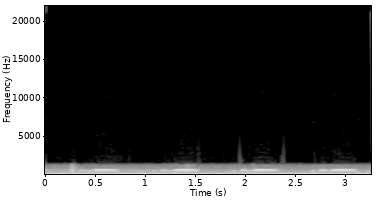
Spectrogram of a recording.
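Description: A ruddy ground dove coos in soft, low two-part notes, a short rise then a held tone, repeated about every three-quarters of a second over a steady low hum.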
